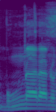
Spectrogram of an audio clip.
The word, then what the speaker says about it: 목나: 몰라 뭐 이렇게 이런 목나라는 회사 네. 이름이 어렵네요. 그래서 몬나라고 돼 있네요. 예, 목나 이게 이름이 목나라고 읽더라고요. 그래서 여기에 대한 지분 계약 체계를 위해서 외부 평가를 등을 위한 이제 그 MOU를 맺은 거고요.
